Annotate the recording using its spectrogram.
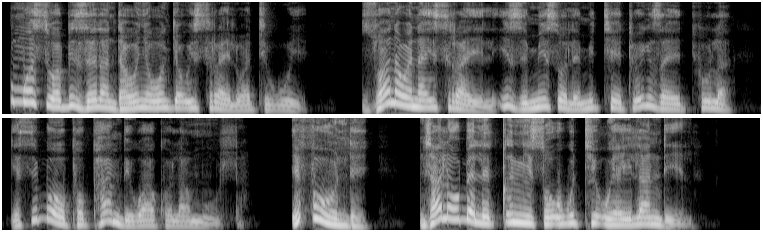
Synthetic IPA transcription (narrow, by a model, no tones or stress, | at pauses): umosiwaβizɛlandʱawɔɲɛwɔŋkʼɛuisrajeliwatʰiɣuːjɛ | zwanawɛnaisrajeliːzimisɔlemitʰɛtʰɔeŋizajetʰula | ŋesiβɔpʰɔpʰambʱiɣwakʰɔlamuːɬa | ifundʱɛ | nd͡ʒʱalɔuβɛleǃinisɔuɣutʰiujajilandʱɛ̰ːla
